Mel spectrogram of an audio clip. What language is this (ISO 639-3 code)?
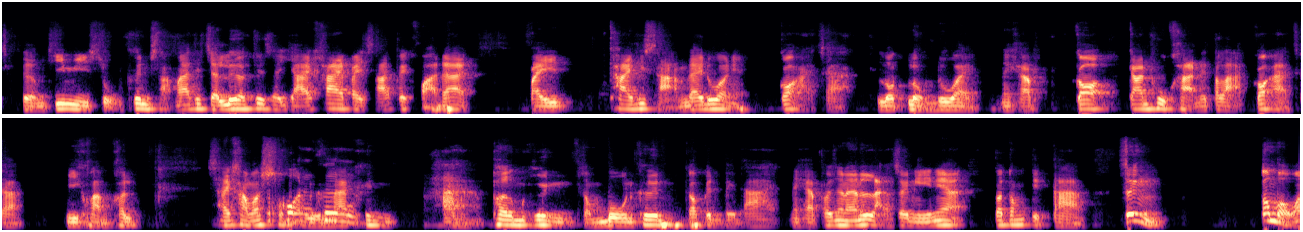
tha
